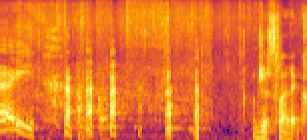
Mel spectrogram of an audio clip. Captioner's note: laughs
